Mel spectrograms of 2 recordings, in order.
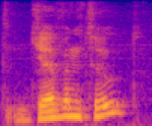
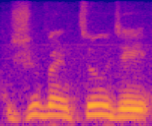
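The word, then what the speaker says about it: Juventude: how to pronounce it javen toot uh juventudi it's called it's um it's youth in in in english you know in portuguese is juventudi so and it is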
